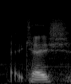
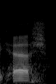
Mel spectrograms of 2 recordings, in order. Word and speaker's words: Cache: And we do have the last cage, which which is Cache, or Cash, or however anyone wants to pronounce it. Cache, I'll say Cash, but Cash. It's Cash officially overseas. Cache.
